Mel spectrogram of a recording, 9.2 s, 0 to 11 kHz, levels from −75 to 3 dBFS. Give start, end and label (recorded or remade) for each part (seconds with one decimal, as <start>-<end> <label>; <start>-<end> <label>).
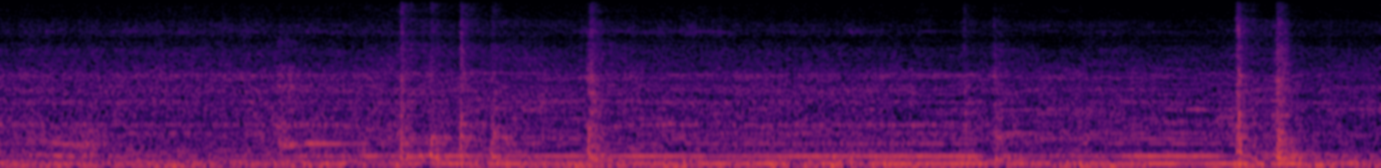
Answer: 0.0-2.5 recorded; 2.5-4.9 remade; 4.9-6.1 recorded; 6.1-9.2 remade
